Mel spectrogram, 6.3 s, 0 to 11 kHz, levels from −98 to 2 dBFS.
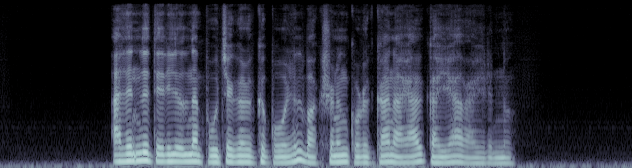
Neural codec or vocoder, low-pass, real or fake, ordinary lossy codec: autoencoder, 22.05 kHz, a latent of 192 numbers a frame, VITS, trained on many speakers; 9.9 kHz; fake; none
